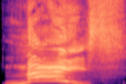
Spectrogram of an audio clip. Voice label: reaction positive, manager, survivor, voice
